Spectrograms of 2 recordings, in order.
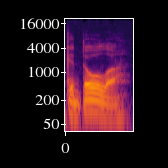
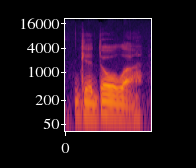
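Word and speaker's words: גְּדוֹלָה: hebrew word it's the hebrew word godola and national pronouncing right it's the hebrew word gedola so if jonah wasn't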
